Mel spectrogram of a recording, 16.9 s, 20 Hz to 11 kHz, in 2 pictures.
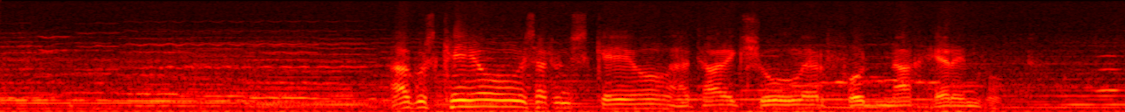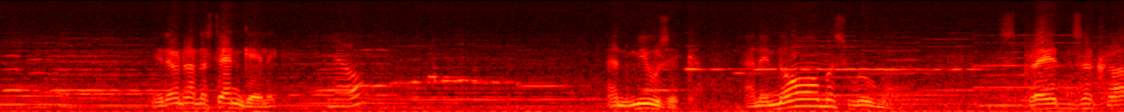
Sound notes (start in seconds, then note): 3.4 reciting a poem in Gaelic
